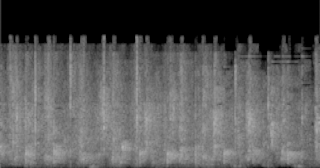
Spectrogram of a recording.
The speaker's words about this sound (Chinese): 然后，接下去我们请那个沙老师跟我们分享他关于这个话题的一些内容，好吧？我们掌声鼓励。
